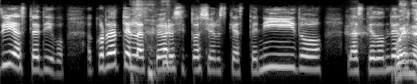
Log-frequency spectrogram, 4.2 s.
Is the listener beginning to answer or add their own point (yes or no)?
yes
